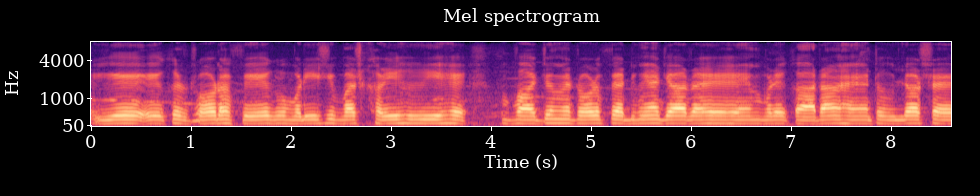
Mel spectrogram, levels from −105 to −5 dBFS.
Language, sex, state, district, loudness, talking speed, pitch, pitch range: Hindi, male, Bihar, West Champaran, -16 LUFS, 175 wpm, 130 Hz, 130-135 Hz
